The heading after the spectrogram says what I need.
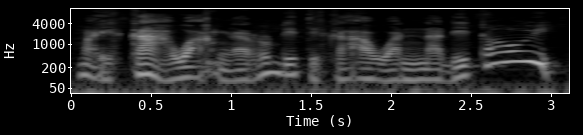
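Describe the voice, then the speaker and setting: Fond old Ilocano grandpa in radio comedy: bright, slow, exclamatory drawl. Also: male voice, sits low, wildly swooping pitch, slight background noise, heavily acted. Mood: fond, wistful. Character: affectionate old village grandfather, excitable. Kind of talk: Filipino Ilocano radio comedy drama acting.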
